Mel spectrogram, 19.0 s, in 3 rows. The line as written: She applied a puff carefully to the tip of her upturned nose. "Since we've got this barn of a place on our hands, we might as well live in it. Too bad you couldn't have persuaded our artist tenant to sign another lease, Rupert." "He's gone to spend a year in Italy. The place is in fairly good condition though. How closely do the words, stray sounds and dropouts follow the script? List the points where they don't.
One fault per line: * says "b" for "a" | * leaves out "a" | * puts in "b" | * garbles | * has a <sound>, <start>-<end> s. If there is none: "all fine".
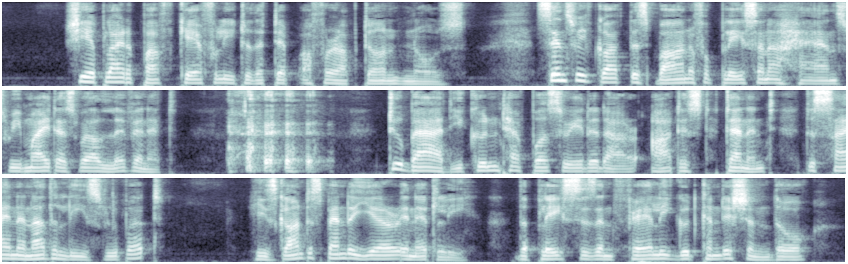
* has a laugh, 8.0-8.8 s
